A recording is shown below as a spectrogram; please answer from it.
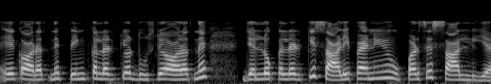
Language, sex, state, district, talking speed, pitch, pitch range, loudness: Hindi, female, Bihar, Gopalganj, 245 wpm, 250 Hz, 235-275 Hz, -21 LUFS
